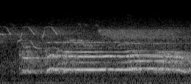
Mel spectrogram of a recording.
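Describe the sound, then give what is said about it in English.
A rooster lets out one long, loud crow, a drawn-out harmonic call that holds steady for almost two seconds with no voices around it. “Chickens are awake and ready to go well before dawn.”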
